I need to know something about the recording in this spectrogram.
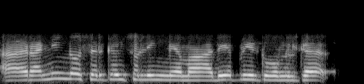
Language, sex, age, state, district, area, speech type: Tamil, male, 30-45, Tamil Nadu, Krishnagiri, rural, conversation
